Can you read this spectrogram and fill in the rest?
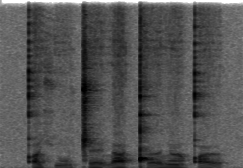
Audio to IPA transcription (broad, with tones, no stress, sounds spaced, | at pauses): qʼ ə˥˨ ç õ˨˥ ǁ ɛ˥˨ l a˥˨ ǃʰ ɜ˨˥ l œ̃˥˨ qʼ œ˥˨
